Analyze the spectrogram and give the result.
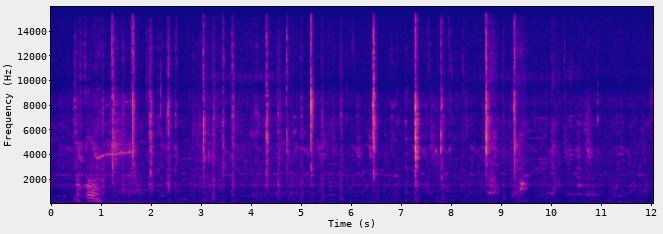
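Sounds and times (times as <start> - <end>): chewing clicks and smacks: 1.0 - 9.6.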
